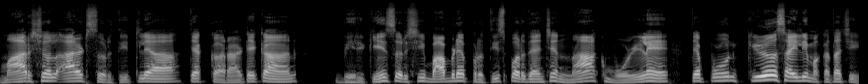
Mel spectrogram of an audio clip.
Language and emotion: Goan Konkani, disgusted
